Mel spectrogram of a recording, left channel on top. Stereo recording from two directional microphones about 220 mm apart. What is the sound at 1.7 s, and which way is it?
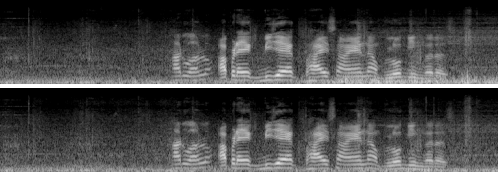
Speech, 15° right (ahead or behind).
